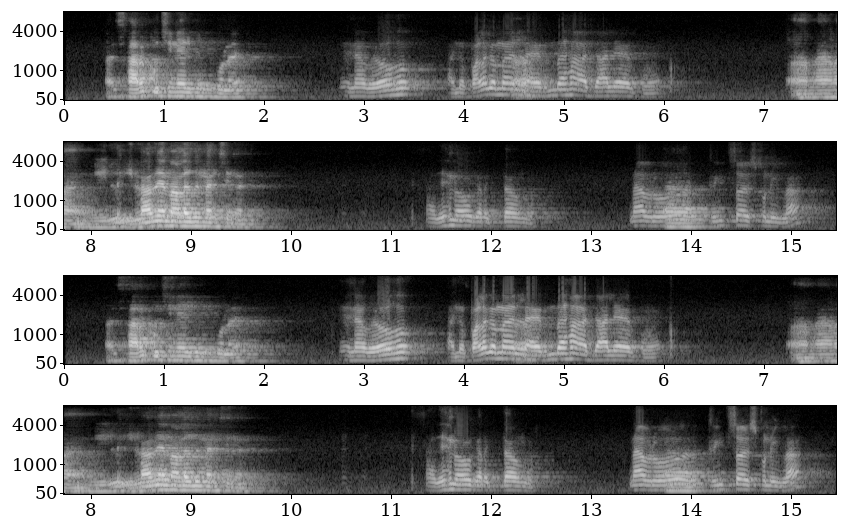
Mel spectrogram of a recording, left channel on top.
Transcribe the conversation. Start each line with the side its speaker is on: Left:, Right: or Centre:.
Left: சரக்கு குச்சிக்கினே இருப்பீங்க போல
Right: என்ன ப்ரோ அந்த பழகதா இல்ல
Left: ஆ
Right: இருந்தா ஜாலியா இருப்பே
Left: ஆ மேடோம் இல்ல இல்லாதே நல்லதுன்னு நென்ச்சிங்கோ
Right: அதே என்னமோ கரெக்ட் தா ப்ரோ என்ன ப்ரோ
Left: ஆ
Right: வெரூம் ட்ரிங்க்ஸா யூஸ் பண்ணுவீங்களா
